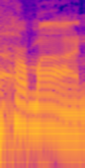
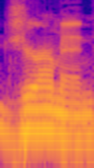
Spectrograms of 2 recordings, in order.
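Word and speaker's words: Germán: It's Herman, not German.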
